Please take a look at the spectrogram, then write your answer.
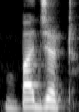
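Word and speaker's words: budget: तो इस तरीके से यहाँ पर इन स्पेलिंग्स में देखें कि तो डी साइलेंट है, डी को पढ़ा नहीं जा रहा है, डी के अगर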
